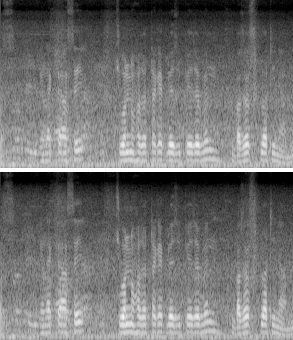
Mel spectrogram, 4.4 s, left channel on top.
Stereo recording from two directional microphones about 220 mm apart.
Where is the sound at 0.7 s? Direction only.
15° right (ahead or behind).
